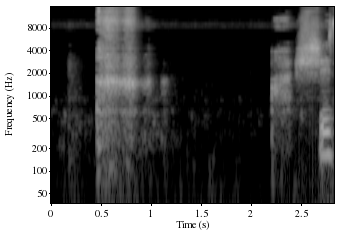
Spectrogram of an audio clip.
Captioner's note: laughs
